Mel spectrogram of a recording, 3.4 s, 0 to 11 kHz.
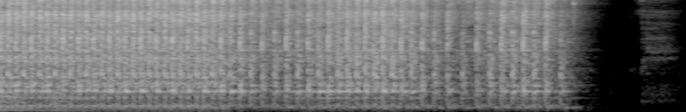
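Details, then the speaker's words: Mid-1980s Yamato sewing machine by Seongnam Mising, fully repaired with motor fitted, stitching fabric via pedal: brisk even clatter about four stitches a second, steady, stops cleanly; loud but powerful, normal stitching. "요즘 기계처럼 조용하지는 않지만 굉장한 파워가 있고 두꺼운 옷감에 아주 강한 기계겠습니다."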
